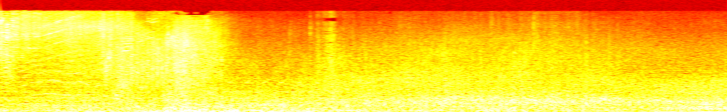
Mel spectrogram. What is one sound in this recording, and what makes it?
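Wind rushes loudly past, then settles into a low, steady rumble.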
